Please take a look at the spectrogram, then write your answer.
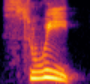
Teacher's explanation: here we have a tense e a high front vowel sound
